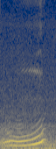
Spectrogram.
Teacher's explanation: رو پیش واو، رو، 1 الف کے برابر کھینچنا ہے ہم نے اس کو، کیونکہ واو حرف مدہ ہے، کیونکہ واو ساکن سے پہلے پیش آ گئی۔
